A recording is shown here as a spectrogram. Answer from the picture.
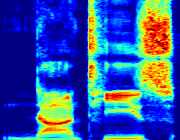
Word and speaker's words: Natty: This is Natty's solo. Is that, did I pronunciate that Yep.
